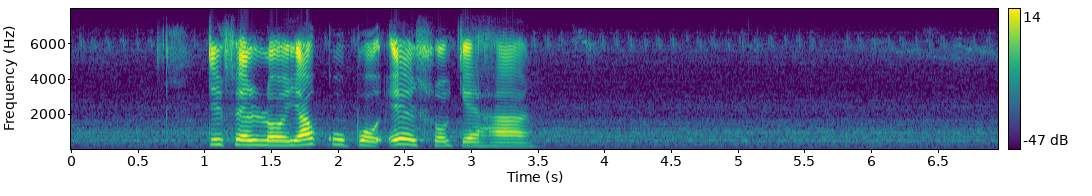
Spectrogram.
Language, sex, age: Southern Sotho, female, 23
